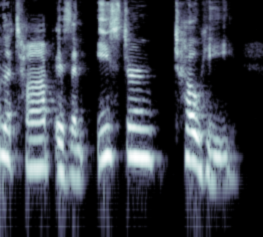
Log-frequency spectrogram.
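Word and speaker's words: towhee: top is an eastern tohi so we say toei it's sort of what it's the sound it makes and it's spelled t-o-w-h-e-e toki but they are very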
